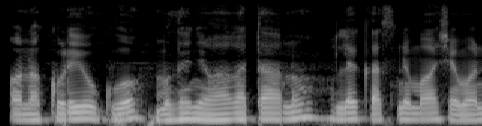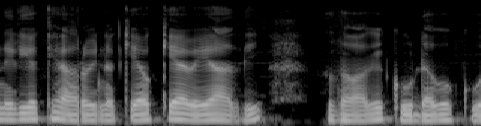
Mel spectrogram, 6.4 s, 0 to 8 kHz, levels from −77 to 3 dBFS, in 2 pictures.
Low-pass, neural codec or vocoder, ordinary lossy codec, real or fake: 7.2 kHz; none; none; real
